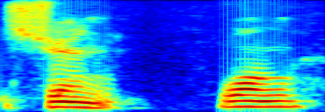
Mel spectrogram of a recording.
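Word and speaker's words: གཞན་དབང: Shenwan. Shenwan. Shen. Sí, di Shun. Wong. NG at the end. Wang. Con NG al final.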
